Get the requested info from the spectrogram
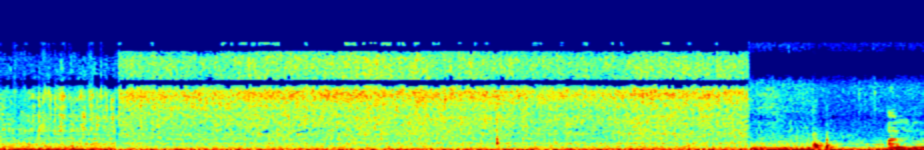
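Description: Onions with freshly added tomatoes and green chillies frying in oil in a pan, sizzling steadily, over a steady low hum. The sizzle's hiss is strongest from about a second in and drops off near the end.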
